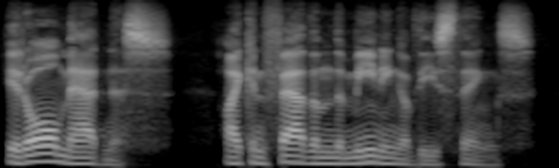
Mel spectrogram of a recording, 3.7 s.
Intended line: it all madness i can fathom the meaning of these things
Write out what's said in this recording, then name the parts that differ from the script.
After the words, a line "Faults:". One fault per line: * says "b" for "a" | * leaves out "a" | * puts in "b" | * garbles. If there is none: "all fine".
it all madness i can fathom the meaning of these things
Faults:
all fine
